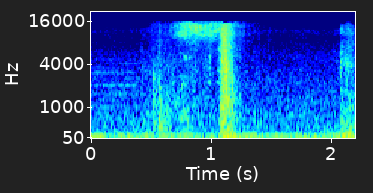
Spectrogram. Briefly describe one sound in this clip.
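A car trunk slams shut.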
